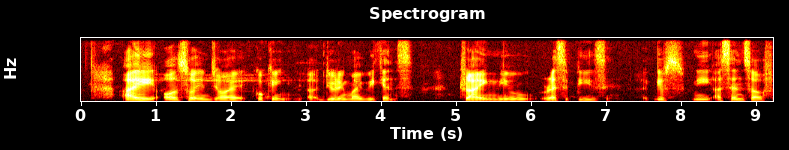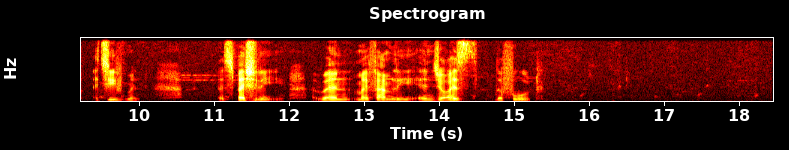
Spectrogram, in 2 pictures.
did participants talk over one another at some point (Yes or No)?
No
